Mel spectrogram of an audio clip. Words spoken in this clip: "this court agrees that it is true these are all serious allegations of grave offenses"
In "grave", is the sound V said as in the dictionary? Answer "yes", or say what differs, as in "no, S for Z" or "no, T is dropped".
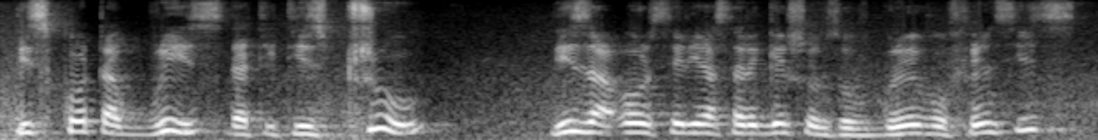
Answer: yes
